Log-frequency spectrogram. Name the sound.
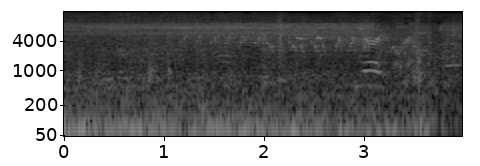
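raft crossing a river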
